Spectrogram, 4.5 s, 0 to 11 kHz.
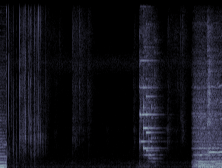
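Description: Music playing through a 5.1 home-theatre speaker set cuts off suddenly, leaving a gap of near silence with a faint high whine. About three seconds in there is a short pitched sound, and the next piece of music starts just before the end.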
